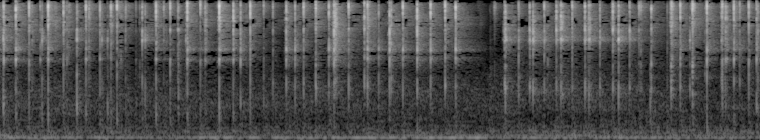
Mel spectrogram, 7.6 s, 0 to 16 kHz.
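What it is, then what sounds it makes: Glass perfume bottle. Long acrylic nails tap fast on a small, chunky faceted glass perfume bottle with a thick glass or metallic finish and a chrome cap. About 55 quick, bright clicks patter in an uneven stream over a low, steady hum, each dying away almost instantly.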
